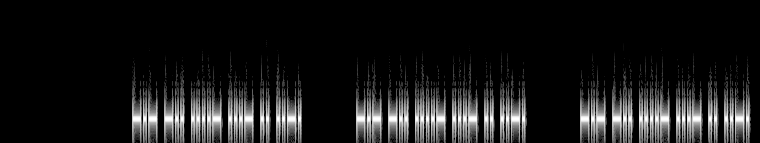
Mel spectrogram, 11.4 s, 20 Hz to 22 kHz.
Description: Morse code, heard as a keyed tone, about 30 wpm, 700 Hz. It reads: KD4VIF KD4VIF KD4VIF
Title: USA Call Signs - 6 Characters - Repeated 3x - 30wpm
